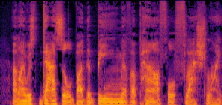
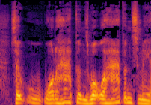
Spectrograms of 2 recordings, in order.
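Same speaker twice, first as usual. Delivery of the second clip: higher, worried questioning; anxious; 6 semitones higher, 4 dB louder than usual. Acted. Youth asks captor what becomes of him, anxious. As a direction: press nervously for an answer.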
